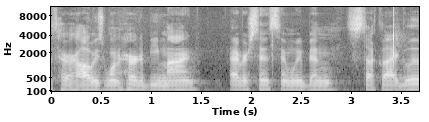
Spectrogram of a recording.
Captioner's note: smacks hands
